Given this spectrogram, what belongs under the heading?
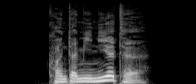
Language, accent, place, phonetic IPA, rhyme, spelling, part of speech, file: German, Germany, Berlin, [kɔntamiˈniːɐ̯tə], -iːɐ̯tə, kontaminierte, adjective / verb, De-kontaminierte.ogg
- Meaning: inflection of kontaminieren: 1. first/third-person singular preterite 2. first/third-person singular subjunctive II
